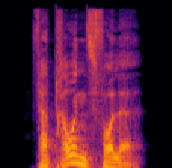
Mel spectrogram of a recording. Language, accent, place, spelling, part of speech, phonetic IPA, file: German, Germany, Berlin, vertrauensvolle, adjective, [fɛɐ̯ˈtʁaʊ̯ənsˌfɔlə], De-vertrauensvolle.ogg
- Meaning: inflection of vertrauensvoll: 1. strong/mixed nominative/accusative feminine singular 2. strong nominative/accusative plural 3. weak nominative all-gender singular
